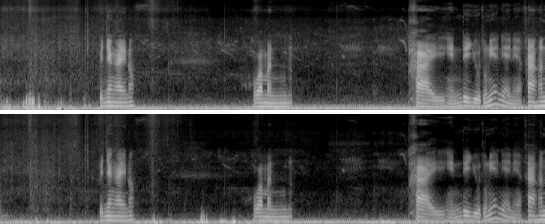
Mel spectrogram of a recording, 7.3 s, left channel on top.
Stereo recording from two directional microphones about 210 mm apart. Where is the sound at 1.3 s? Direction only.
10° right (ahead or behind).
